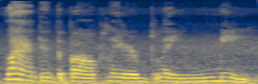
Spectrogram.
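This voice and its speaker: A woman's voice: fairly low pitch, slow, darkish tone. Talking hat, played by a woman: earnest, plaintive, eager to help, storybook style, faint noise behind. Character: eager, well-meaning talking hats, puzzled and easily dismayed.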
